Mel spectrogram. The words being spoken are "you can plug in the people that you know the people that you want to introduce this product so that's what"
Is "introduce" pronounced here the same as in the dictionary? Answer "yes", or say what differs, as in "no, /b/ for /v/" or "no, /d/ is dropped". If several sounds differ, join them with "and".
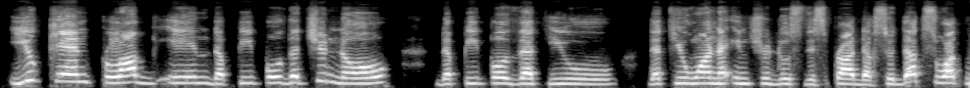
yes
